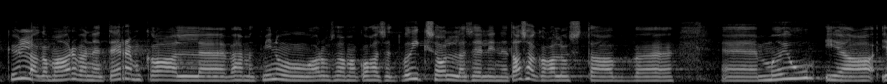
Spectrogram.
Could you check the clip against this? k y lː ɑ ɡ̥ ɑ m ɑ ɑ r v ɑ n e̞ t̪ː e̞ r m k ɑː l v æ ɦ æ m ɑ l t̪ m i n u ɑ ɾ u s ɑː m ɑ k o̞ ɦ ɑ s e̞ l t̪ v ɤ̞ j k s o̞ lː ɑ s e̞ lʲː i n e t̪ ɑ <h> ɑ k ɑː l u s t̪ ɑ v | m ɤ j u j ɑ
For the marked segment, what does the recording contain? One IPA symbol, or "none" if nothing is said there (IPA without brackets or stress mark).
s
